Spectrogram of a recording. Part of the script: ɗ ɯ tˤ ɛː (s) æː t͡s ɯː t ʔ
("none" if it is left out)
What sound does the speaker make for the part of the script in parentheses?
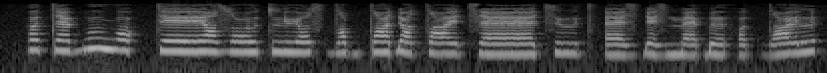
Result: t͡s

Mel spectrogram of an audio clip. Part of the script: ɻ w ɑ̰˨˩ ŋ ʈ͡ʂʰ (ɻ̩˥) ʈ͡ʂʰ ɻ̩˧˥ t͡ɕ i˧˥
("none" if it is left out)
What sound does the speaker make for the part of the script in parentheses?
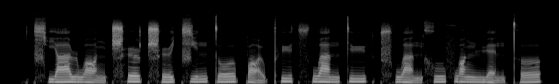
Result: ɻ̩˥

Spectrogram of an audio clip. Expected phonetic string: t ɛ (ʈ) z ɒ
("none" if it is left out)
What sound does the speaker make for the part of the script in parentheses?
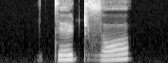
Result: ʈ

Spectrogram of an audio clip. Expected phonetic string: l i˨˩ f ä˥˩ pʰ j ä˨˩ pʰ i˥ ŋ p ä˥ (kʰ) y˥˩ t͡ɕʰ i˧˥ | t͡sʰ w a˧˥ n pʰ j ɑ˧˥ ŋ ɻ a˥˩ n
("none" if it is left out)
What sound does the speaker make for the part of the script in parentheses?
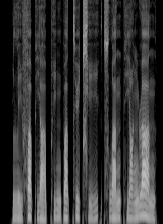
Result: t̪ʰ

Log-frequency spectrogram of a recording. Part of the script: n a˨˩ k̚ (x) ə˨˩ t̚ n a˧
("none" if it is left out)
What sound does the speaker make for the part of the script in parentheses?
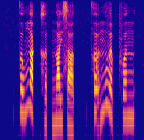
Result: x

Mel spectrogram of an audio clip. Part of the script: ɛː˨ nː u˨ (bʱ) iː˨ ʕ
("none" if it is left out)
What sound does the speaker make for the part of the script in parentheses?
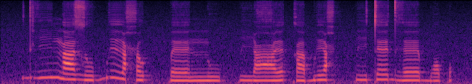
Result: pː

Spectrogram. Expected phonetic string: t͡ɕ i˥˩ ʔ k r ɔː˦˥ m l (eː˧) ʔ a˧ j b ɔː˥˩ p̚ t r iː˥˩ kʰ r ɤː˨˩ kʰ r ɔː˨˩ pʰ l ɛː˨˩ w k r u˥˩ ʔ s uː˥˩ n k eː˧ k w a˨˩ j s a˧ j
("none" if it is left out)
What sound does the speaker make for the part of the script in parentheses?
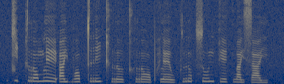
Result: eː˧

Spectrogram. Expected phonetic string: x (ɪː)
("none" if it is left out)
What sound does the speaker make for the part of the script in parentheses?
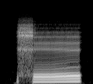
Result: ɪː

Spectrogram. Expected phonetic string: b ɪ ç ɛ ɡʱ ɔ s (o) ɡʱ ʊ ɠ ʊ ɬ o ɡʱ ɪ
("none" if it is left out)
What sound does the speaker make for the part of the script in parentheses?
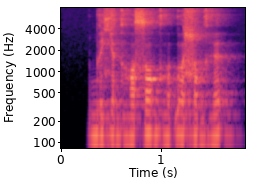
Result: o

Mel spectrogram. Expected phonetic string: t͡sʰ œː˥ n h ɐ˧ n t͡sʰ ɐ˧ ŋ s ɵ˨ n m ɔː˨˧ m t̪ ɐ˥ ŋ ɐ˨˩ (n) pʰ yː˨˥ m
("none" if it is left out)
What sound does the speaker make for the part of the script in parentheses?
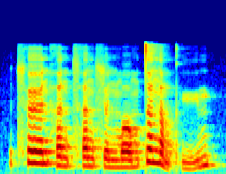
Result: m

